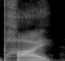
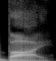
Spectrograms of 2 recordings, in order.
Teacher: A voiceless p in pie becomes a voiced b in buy.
